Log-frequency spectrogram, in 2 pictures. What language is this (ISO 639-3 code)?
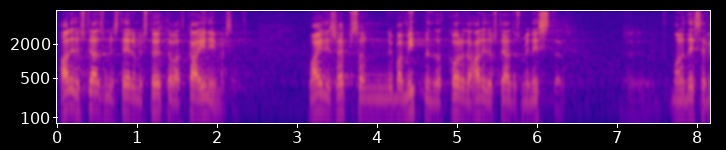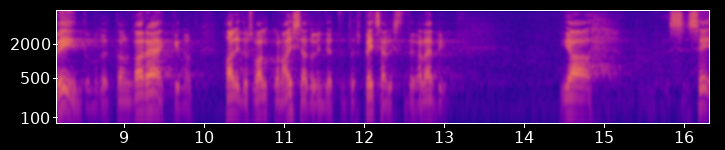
est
